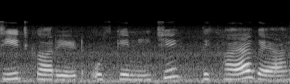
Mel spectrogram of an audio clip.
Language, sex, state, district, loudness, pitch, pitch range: Hindi, female, Haryana, Charkhi Dadri, -17 LUFS, 230 Hz, 210-240 Hz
